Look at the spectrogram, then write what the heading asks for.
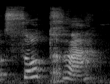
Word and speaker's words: Sartre: Also, my philosophical ethics teacher suggested a book by Jean-Paul Sartre? Just say it the French way and be pretentious, whatever. Called Nausea. So Sartre, we're gonna say his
